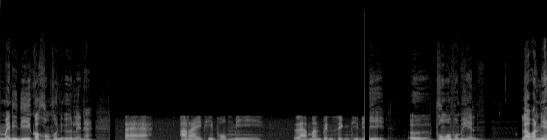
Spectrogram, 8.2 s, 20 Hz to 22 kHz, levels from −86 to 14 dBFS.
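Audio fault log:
1.64–5.54 s, input switched to a poorer device: the speech turns dull and boxy, with nothing above 3.8 kHz, drops around 5 dB in level, and gains a new noise floor roughly 35 dB under the signal before clearing again at 5.54 s. The likely cause is a change to a narrower-band microphone or headset profile. A spectrogram shows the top band abruptly cut flat, and the waveform shows an 80 ms gap at the switch and shrunken peaks.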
